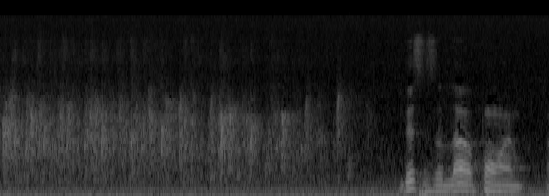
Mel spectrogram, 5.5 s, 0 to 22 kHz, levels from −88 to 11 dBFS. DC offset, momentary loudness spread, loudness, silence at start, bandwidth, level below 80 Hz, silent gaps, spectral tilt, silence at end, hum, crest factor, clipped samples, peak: under 0.1%; 13 LU; -47 LUFS; 0 s; over 20 kHz; -58 dBFS; none; -5 dB/octave; 0 s; 60 Hz at -60 dBFS; 20 dB; under 0.1%; -26 dBFS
